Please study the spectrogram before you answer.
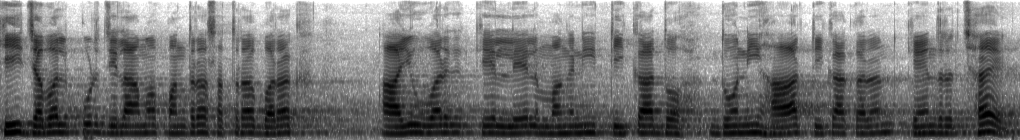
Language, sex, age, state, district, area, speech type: Maithili, male, 18-30, Bihar, Supaul, rural, read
